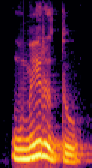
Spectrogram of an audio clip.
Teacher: রা সাকিন তার ডাইনে জের আসছে গতিকে রাকে পাতলা আওয়াজে পড়তে হবে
